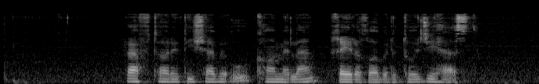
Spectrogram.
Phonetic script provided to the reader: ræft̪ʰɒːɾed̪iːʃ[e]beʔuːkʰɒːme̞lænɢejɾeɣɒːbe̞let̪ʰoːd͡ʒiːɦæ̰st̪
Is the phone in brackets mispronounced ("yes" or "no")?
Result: yes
